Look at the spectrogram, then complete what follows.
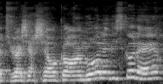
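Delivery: ordinary talk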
